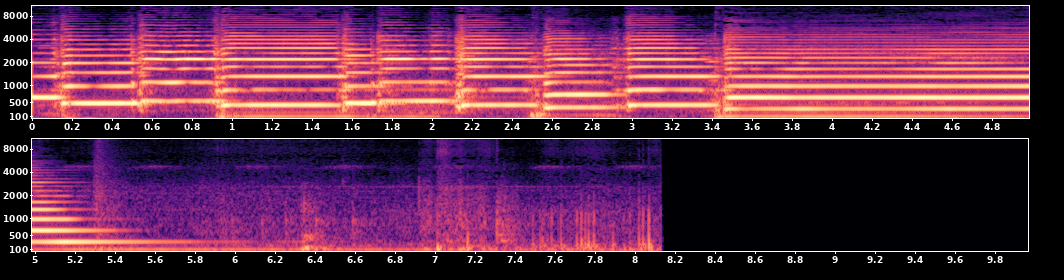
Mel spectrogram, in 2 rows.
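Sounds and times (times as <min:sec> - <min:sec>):
slow polka: 0:00.0 - 0:05.8.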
